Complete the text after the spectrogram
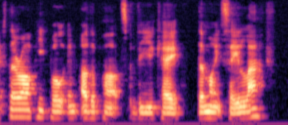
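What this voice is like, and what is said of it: Southern English accent. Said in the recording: “Aubergine is definitely more British... That's my accent. That's my dialect... in the South I say laugh, or plant, or bath. That's a feature of my region of England, the South.”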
